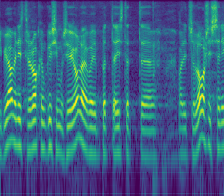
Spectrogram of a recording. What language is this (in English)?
Estonian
